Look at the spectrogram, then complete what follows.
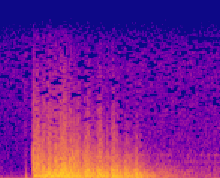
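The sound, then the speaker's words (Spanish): A single heavy door, the door of Noah's ark in a retelling of the Bible story, slams shut with a sharp, loud thud, followed by a deep booming rumble that fades out over about a second. No voices accompany it. “Cuando todos habían entrado, Dios mismo cerró la puerta.”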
